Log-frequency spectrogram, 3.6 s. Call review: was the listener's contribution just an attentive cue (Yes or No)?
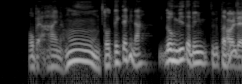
No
